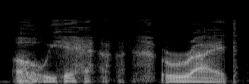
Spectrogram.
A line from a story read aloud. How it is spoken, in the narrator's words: he said with an unpleasant laugh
